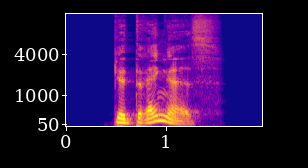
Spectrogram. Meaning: genitive singular of Gedränge
- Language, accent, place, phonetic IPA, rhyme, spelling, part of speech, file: German, Germany, Berlin, [ɡəˈdʁɛŋəs], -ɛŋəs, Gedränges, noun, De-Gedränges.ogg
